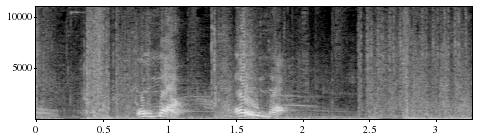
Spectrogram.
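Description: Gunfire in a first-person shooter during a run of six rapid headshots, several sharp broadband bursts clustered together, loud and close, mixed with a player's excited exclamations.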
